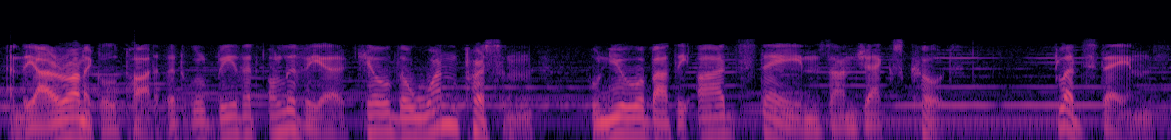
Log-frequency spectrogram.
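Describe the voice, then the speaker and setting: An actor playing a sinister, all-knowing storyteller who narrates an old radio mystery in an ominous, sardonic manner. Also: male voice, on the low side, big pitch swings, normal speed, phone-quality sound. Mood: ominous, gloating. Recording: old 1940s radio recording with music.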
